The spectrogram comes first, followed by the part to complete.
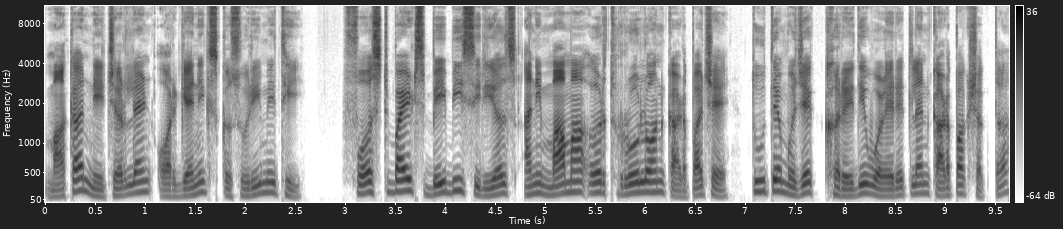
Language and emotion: Goan Konkani, neutral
